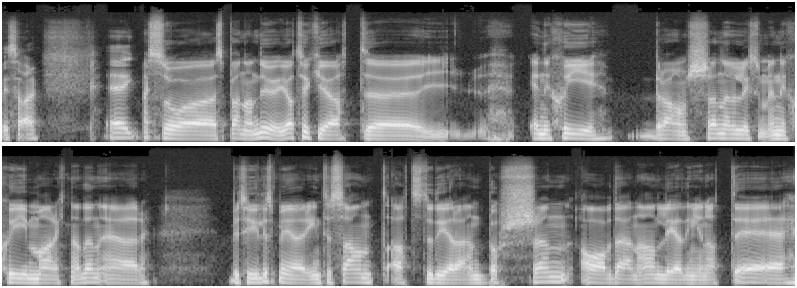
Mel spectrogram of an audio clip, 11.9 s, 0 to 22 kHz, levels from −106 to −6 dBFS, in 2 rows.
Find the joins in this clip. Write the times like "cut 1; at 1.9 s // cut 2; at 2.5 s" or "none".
cut 1; at 1.1 s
